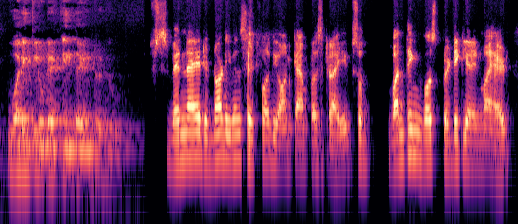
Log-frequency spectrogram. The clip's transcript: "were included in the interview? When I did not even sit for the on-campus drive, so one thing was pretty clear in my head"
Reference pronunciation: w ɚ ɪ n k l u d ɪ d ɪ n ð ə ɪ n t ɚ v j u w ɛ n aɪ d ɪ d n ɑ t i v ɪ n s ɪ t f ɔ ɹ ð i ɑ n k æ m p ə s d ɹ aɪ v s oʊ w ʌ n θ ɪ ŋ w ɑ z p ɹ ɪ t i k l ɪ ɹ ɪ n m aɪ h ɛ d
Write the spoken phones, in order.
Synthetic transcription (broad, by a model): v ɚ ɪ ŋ k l u d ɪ d ɪ n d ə ɪ n t ɚ v j u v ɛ n aɪ d ɪ d n ɑ t i v ɪ n s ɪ t f ɔ ɹ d i ɑ n k æ m p ə s d ɹ aɪ v s oʊ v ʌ n t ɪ ŋ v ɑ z p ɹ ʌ t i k l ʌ ɹ ɪ n m aɪ h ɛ d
